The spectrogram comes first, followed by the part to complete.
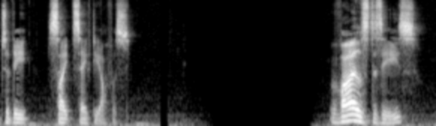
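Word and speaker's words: Weil's disease: the site Safety Office vials disease sometimes pronounced as wheels disease or wires disease is an acute infectious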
